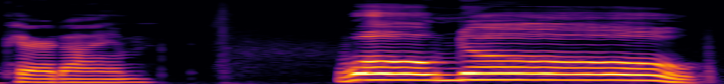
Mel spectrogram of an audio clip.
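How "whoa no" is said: high, loud cry of alarm; dismayed shout. Real, not acted. Player watching a bad throw, shocked shout. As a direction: yell as the throw goes wrong. Throw goes badly wrong.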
